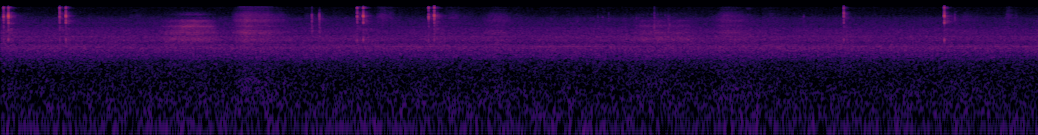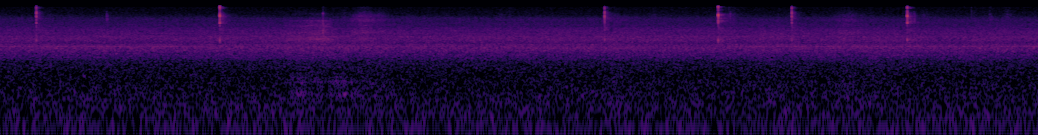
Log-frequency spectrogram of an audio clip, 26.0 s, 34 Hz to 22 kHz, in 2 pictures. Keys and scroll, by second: 3.9 a, 8.2 shift+w.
